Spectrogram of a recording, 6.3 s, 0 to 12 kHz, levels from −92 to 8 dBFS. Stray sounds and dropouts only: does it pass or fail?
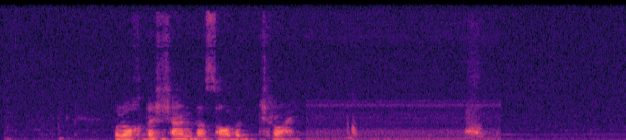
fail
